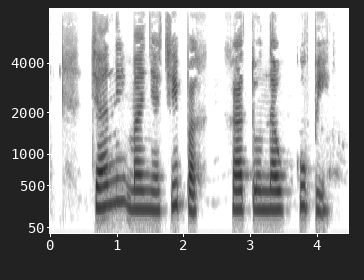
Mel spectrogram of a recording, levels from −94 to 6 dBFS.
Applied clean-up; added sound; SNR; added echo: none; none; none; none.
